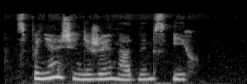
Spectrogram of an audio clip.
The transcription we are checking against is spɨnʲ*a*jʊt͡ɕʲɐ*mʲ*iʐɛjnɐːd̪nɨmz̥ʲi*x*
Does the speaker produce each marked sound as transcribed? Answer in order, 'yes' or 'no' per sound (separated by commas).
yes, no, yes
